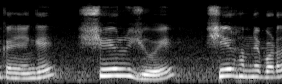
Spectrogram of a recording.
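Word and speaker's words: 十月: और अक्टूबर 10वां महीना है, तो अक्टूबर को चाइनीज़ में कहेंगे शिर युए। शिर हमने पढ़ा था 10 के लिए, तो 10वां महीना ये प्रोनाउंस किया जाएगा शिर युए, शिर युए।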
